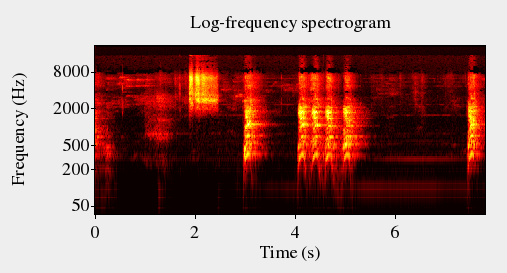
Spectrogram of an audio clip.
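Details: A 17-month-old German Shepherd in Lucknow gives a few scattered barks, including a single loud bark and then a quick run of four, with faint background sounds and a low steady hum between them.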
